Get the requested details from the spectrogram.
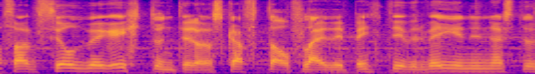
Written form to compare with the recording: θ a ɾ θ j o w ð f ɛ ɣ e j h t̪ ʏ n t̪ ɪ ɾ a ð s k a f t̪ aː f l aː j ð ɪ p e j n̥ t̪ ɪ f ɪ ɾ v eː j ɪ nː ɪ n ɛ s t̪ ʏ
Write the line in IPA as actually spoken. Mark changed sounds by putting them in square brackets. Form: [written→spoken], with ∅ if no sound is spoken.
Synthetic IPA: θ a ɾ θ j o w ð [f→v] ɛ ɣ e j h t̪ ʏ n t̪ ɪ ɾ a ð s k a f t̪ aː f l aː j ð ɪ p e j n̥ t̪ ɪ [f→v] ɪ ɾ v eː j ɪ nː ɪ n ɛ s t̪ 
